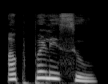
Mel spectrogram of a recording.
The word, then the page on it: ಅಪ್ಪಳಿಸು: appaḷisu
